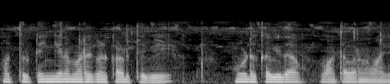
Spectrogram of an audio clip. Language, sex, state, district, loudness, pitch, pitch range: Kannada, male, Karnataka, Koppal, -17 LUFS, 115 Hz, 105-120 Hz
